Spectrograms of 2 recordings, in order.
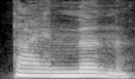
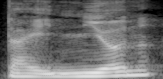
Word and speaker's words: Tynion: J'ai aussi pu lire Dracula, scénarisé par James Tynion de Force, et on dit bien Tynion, pas Tynion, ça se prononce à l'irlandaise.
